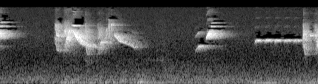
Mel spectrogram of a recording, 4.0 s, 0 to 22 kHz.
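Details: European goldfinch pair in Algeria, 2016: bright, buzzy twittering phrases in three bursts, including a rich warbled passage, a short chirped note and a level, sustained whistle, with quiet gaps between.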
